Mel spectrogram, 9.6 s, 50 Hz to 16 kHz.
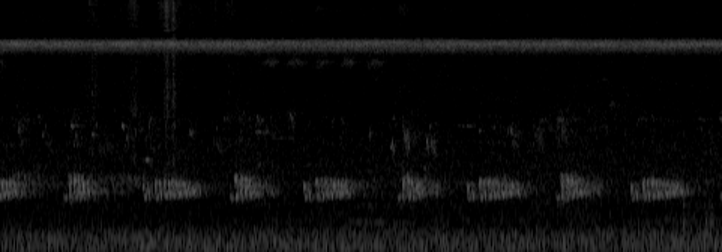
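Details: A Taiwan barbet at Chunghsing New Village, Nantou, Taiwan, on 12 April 2018, gives hollow, low-pitched hooting notes about once a second over a constant background rumble and a thin high hiss.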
